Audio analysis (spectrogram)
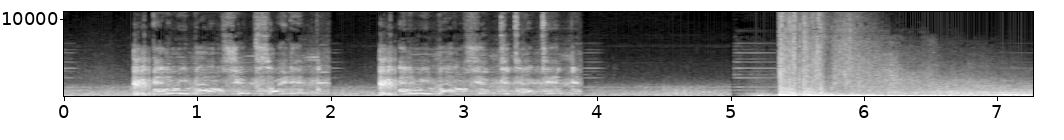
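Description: Two heavy gun salvos from the battleship Minnesota in World of Warships, each a loud, dense burst lasting over a second with a short gap between, then a louder booming impact roar that rumbles on, with sound effects under a voice.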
